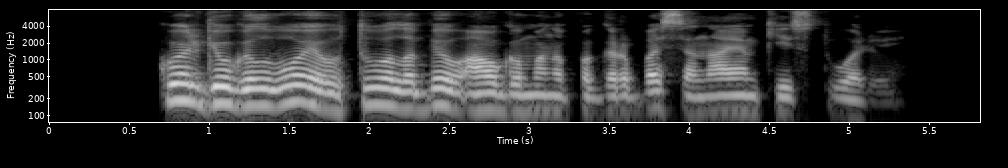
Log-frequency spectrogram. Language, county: Lithuanian, Klaipėda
